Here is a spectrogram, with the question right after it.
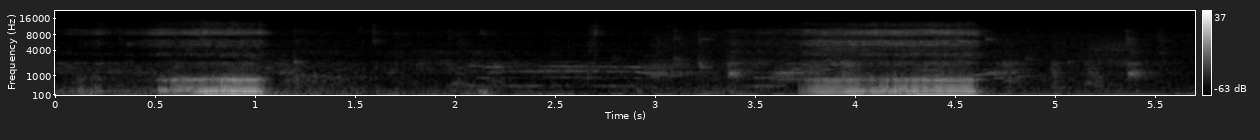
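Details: Pet dog asleep overnight while visiting a home, snoring: two loud rasping snores, each under a second long, rough and broadband, separated by about three seconds of quieter breathing with a faint steady hum.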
